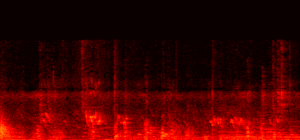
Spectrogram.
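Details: Short bursts of clucking and brief raspy notes from White Leghorn hens and a rooster, irregularly spaced over a constant low droning background.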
